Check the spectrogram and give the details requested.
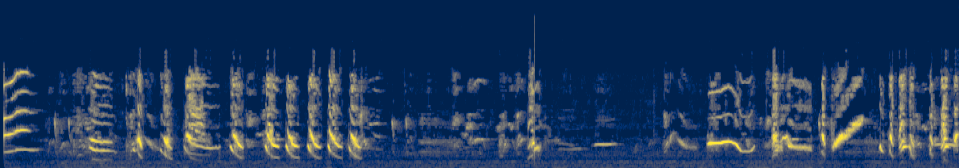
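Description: A common linnet sings a rapid, twittering song of dry trills, buzzy notes and short fluting whistles, pausing briefly mid-phrase before resuming.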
